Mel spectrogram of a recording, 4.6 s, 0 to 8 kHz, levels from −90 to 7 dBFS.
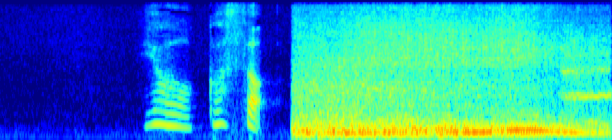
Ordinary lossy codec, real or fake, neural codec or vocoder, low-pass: none; real; none; 7.2 kHz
